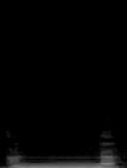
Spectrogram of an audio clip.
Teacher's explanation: اگر نون مشدد ہو تو اس میں غنہ ہوتا ہے، تو ایک الف کے برابر ہم ناک میں آواز کو لے جا کر پڑھیں گے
